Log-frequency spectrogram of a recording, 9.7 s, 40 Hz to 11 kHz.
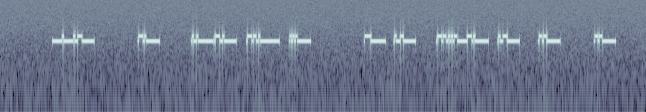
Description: TTY/TDD text telephone tones (45.45 baud Baudot), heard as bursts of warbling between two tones, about 400 Hz shift, 1600 Hz centre. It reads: AH, YOU SHALL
